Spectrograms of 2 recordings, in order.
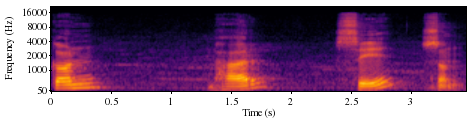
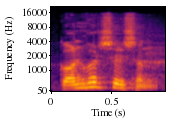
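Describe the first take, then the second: First: conversation slowly, in four parts with long pauses; broken into syllables. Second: Said in the usual way. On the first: Shown as a demonstration. Teacher showing four syllables, conversation pulled apart piece by piece. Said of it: "ভেঙে ভেঙে উচ্চারণ করতে হয়". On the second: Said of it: "একটানে উচ্চারণ".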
